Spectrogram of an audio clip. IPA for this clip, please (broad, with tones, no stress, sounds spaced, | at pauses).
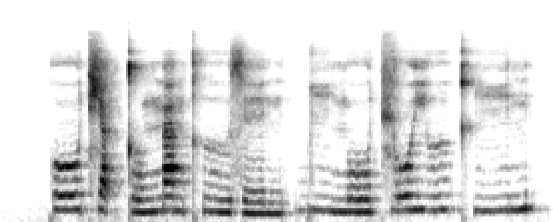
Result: k oː˧˥ t͡ɕ a˧˥ k̚ t̪ o˩˧ ŋ n a˥˨ n kʰ ɯː˧˩ s e˩ n | b iː˧˩ ŋ oː˩˧ t͡ɕ oː˧˥ j ɯː˧˥ kʰ iː˧˥ n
